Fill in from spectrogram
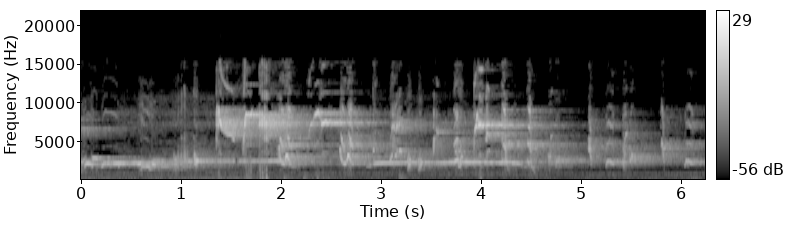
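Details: Orange-headed thrush delivering a flowing song of held whistles and sharp high flourishes, fading toward the end into softer scattered notes.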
